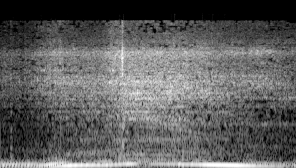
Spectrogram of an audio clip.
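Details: Car that would not start, after a faulty computer was repaired and a fuse fitted temporarily: the engine catches and settles, then revs up cleanly and drops back smoothly with no misses or knocks. Running healthy.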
